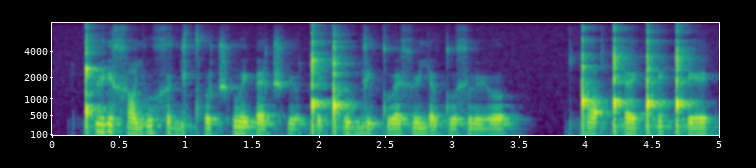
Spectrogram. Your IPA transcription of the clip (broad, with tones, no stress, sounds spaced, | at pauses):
ǃʰ ʉ˦ ɾʲ ə˨ x ɑ˨ j u˦ x ə˨ ɡʲ ə˨ tʰ ʊ˨ t͡ʃʰ u˦ ɪ̯ ʔ ɛ˨ t͡ʃʰ ʉ˨ ʊ̯ ǃ ɪ˨ ǃʰ u˦ ɡʲ ʊ˦˨ lʲ tʷ ɛ˦ x ʉ˦ j ɛ˨ tʷ ɛ˦ x l ʉ˦ ʊ̯ | ŋ͡ǃ ɑ˨ ʔ ǃʰ ɛ˨˦ ɪ̯ ǃʰ ɪ˦ ǃʼ ɪ˦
